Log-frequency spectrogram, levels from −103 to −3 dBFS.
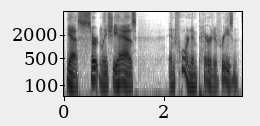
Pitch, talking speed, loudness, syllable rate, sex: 115 Hz, 150 wpm, -20 LUFS, 5.7 syllables/s, male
